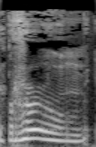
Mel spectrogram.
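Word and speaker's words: rum (רום): Now that word high is the Hebrew word rum. It's spelled R-U-M, which means to be exalted, to rise, or to raise.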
